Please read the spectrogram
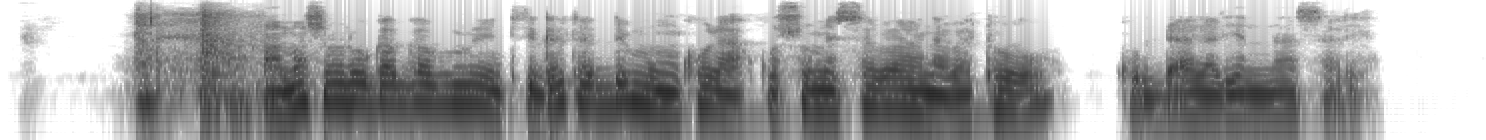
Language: Ganda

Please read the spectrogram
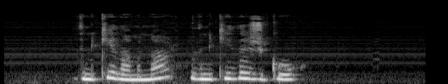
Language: Kabyle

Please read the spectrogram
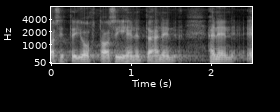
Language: Finnish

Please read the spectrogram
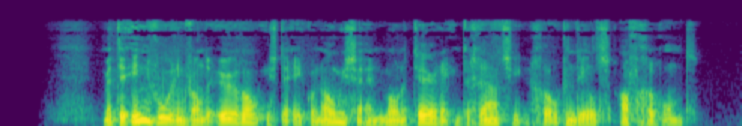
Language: Dutch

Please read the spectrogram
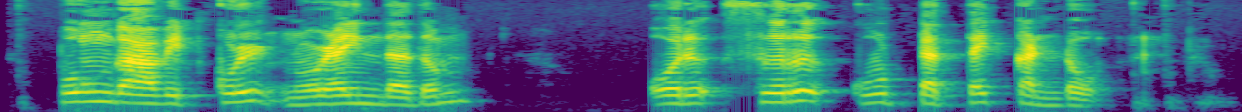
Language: Tamil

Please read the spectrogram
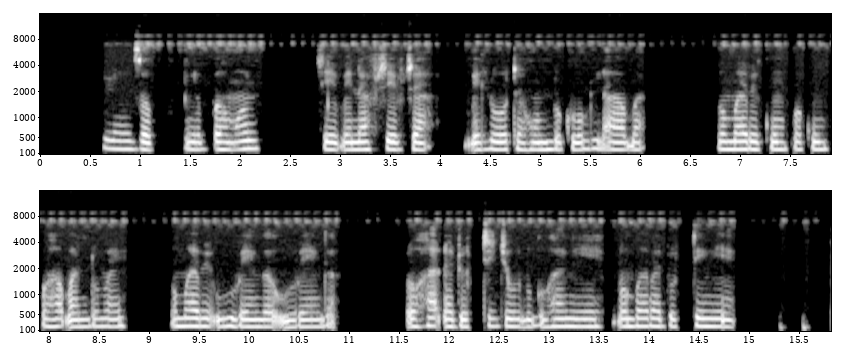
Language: Fula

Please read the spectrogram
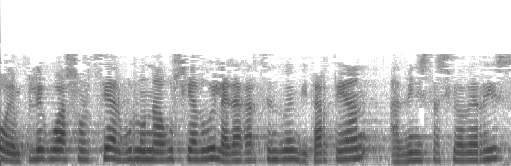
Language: Basque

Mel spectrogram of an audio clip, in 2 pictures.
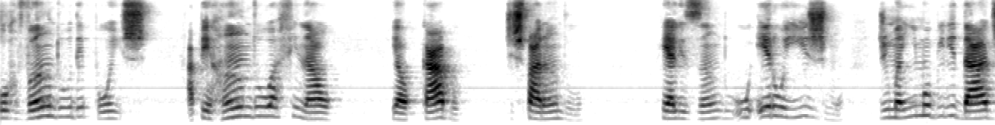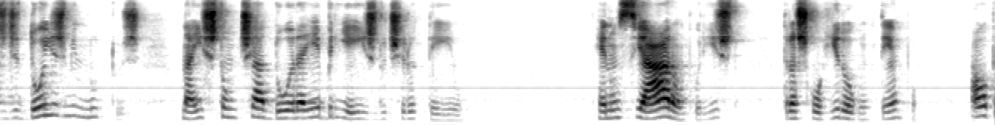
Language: Portuguese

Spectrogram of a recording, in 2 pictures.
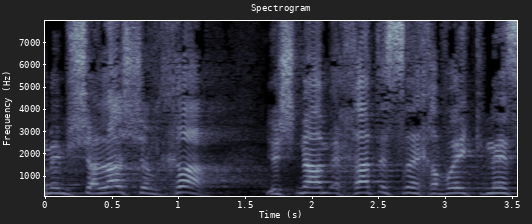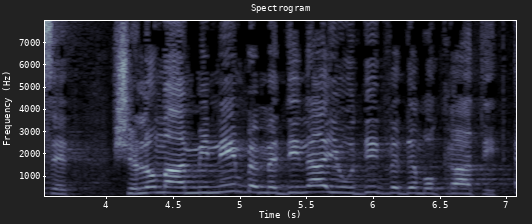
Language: Hebrew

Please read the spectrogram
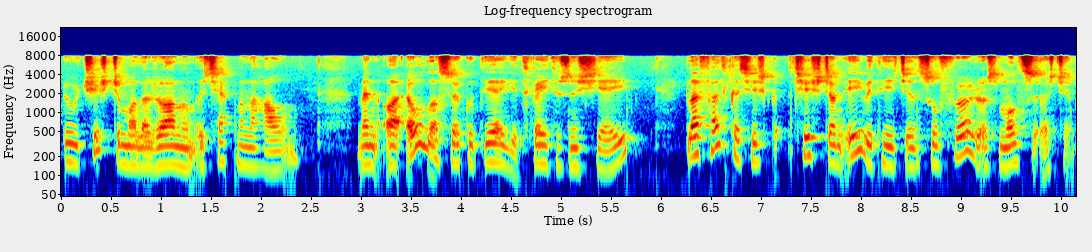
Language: Faroese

